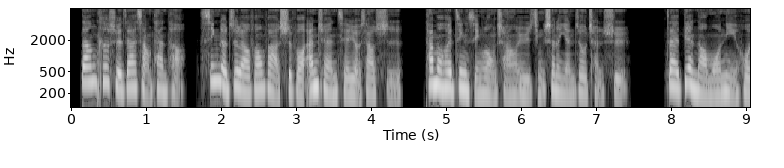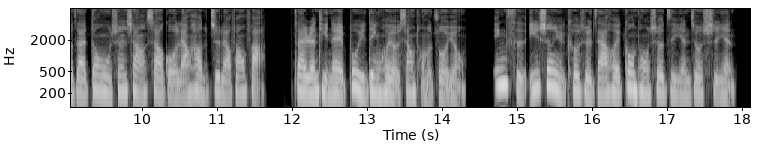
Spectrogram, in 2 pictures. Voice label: Chinese Taiwanese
